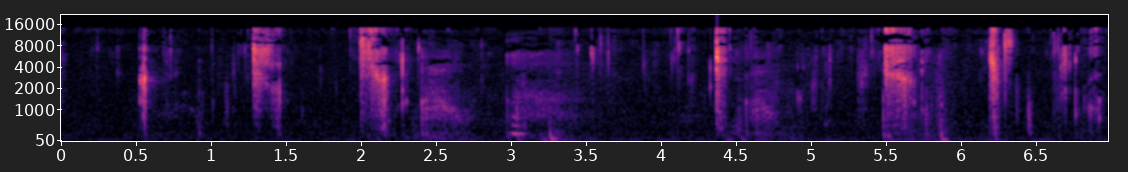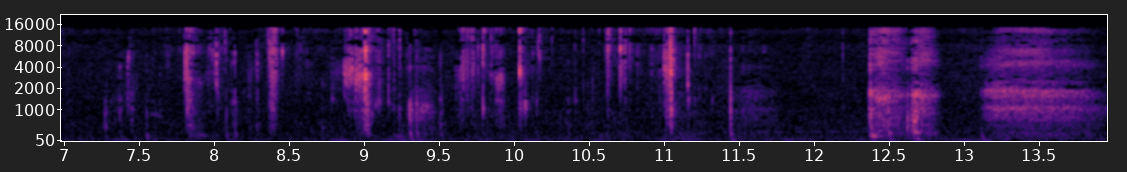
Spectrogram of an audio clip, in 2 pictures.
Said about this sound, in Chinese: 那女仆帮主人舔舔怎么样？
